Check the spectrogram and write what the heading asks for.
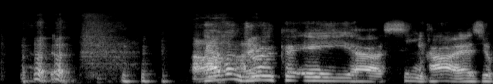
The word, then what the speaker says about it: Sinha: I know in Portuguese the HA is pronounced with a nya. Yeah. Right? Yeah. So or you don't pronounce it.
